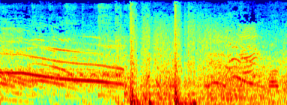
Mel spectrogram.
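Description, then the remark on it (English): Fireworks on a patriotic tape go off in a busy burst: whistling rockets rise, then several sharp bangs and crackles pop close together, with a faint crowd murmur underneath. “Then let the explosions begin.”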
